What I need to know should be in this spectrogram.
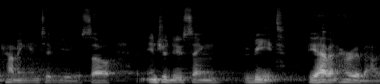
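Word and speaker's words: Vite: into view so introducing Veet if you haven't heard about it um it's pronounced David it's French for fast as Evan U has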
